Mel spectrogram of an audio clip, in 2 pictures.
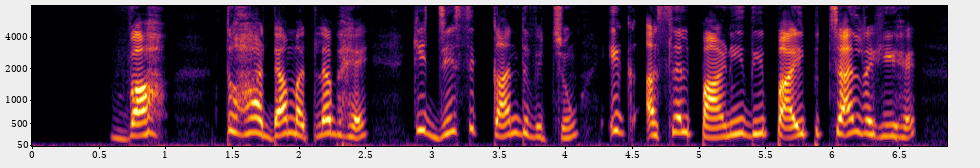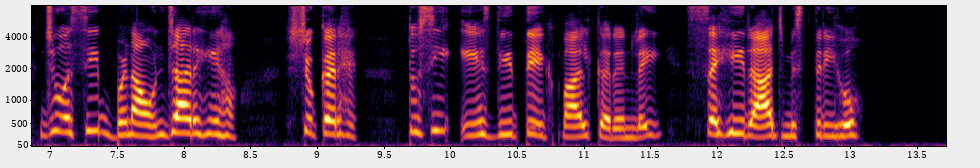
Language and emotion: Punjabi, surprised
